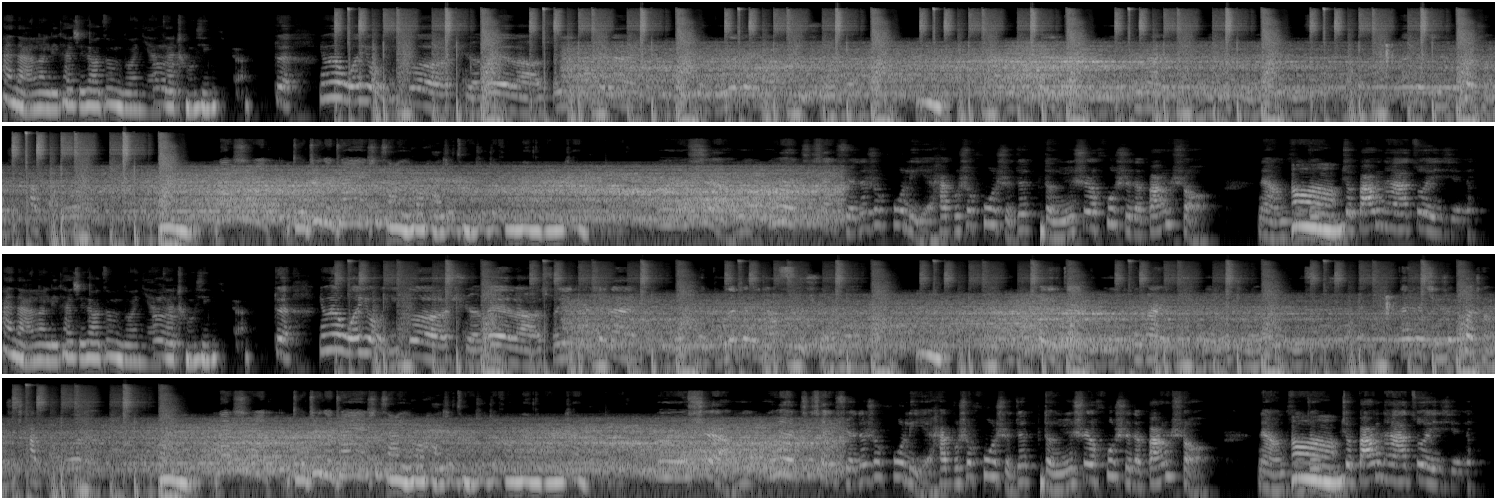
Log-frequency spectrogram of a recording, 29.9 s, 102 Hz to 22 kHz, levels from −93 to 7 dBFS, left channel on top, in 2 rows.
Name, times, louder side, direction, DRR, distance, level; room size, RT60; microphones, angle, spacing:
voice 1, 0.0-2.4 9.1-9.5 16.5-21.2 27.8-28.4, equal, 5° right, 1.1 m, -32 dB
voice 2, 2.7-6.4 6.7-8.6 9.8-15.9 21.4-27.0 27.5-29.6, right 3 dB, 70° right, 2.8 m, -38 dB
sound 1, 3.3-16.8, left 4 dB, 50° left, 1.4 m, -35 dB
sound 2, 5.6-23.4, left 2 dB, 25° left, 5.7 m, -33 dB
8.8 x 7.1 x 6.7 m
head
